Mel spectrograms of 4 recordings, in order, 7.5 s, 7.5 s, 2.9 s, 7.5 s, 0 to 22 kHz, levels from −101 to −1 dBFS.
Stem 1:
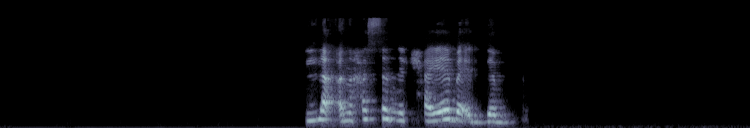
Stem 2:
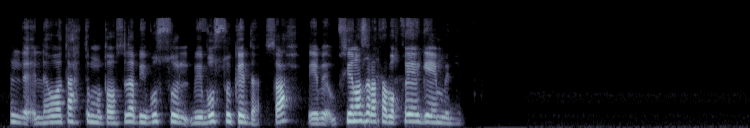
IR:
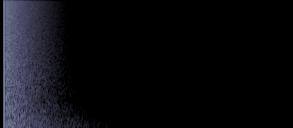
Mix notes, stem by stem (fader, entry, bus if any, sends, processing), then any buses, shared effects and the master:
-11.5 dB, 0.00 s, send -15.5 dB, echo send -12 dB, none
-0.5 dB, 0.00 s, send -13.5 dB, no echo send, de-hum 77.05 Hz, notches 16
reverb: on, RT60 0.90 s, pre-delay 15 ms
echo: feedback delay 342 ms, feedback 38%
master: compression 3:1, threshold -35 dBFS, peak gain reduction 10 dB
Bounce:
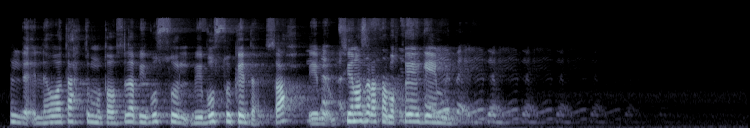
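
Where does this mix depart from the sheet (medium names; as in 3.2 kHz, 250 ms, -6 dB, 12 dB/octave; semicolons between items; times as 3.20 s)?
stem 2: missing de-hum 77.05 Hz, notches 16; master: missing compression 3:1, threshold -35 dBFS, peak gain reduction 10 dB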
